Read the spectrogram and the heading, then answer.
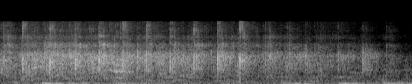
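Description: An audience applauds steadily for several seconds, a dense wash of many hands clapping at once with no one speaking over it.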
